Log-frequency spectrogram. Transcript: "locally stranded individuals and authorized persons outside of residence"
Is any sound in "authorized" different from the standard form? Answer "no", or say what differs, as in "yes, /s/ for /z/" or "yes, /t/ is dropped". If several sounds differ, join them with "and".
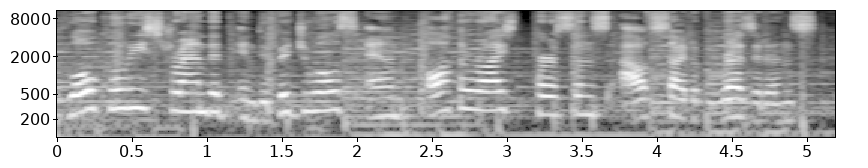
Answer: no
